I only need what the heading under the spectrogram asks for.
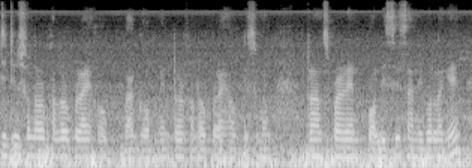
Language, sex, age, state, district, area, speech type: Assamese, male, 30-45, Assam, Goalpara, urban, spontaneous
